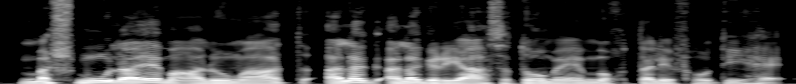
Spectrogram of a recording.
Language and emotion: Urdu, neutral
